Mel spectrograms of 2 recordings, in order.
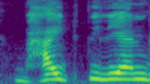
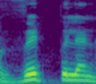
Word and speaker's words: Husqvarna: Wheat पिलियन नहीं है, वाइट पिलियन भी नहीं है। आज तो Google का जमाना है। सभी के हाथ में Google होता है। तो आप उठा के देख लीजिए ना कि एक्चुअल में इसका प्रोनाउंसिएशन क्या होता है। हुस् Verna होता है और वटपिलन होता है।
